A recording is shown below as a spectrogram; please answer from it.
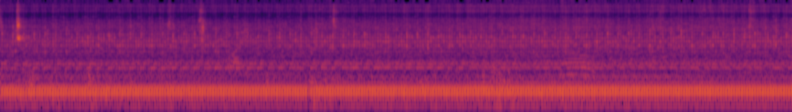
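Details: Car just reassembled, first start: heavy droning idle with a regular loud pulsing beat over a low rumble; owner suspects a bad exhaust leak, probably at the downpipe (no gasket there) and bad gaskets further back.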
